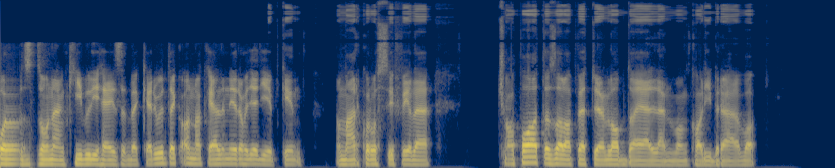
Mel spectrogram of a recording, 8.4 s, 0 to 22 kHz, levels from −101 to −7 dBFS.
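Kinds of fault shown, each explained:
Imaging from sample-and-hold upsampling: from about 2.68 s to 8.26 s, the speech picks up a bright, metallic fizz that rises and falls with the talking. Each sample was simply repeated with no smoothing filter, which fits 16 kHz audio raised to 48 kHz. That leaves mirrored copies of the speech spectrum, the lowest sitting in the 8 to 16 kHz band and running opposite to the pitch, at about 22 dB below the speech.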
